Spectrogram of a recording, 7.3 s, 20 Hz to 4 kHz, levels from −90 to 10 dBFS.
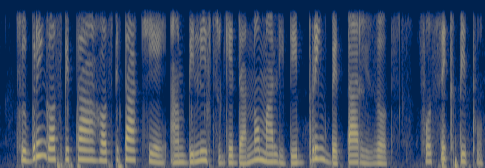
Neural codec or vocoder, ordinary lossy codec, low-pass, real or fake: none; none; 3.6 kHz; real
